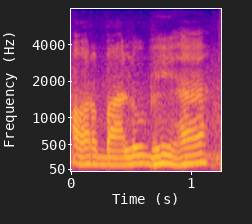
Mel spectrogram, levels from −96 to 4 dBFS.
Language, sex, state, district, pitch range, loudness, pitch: Hindi, male, Jharkhand, Garhwa, 140-155 Hz, -12 LUFS, 145 Hz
